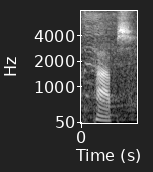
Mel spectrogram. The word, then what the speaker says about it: Paps: nice that fast enough to go in it's pronounced pops baking I guess nice no I've never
